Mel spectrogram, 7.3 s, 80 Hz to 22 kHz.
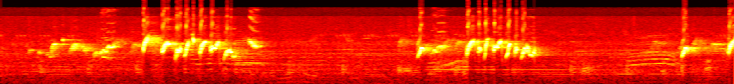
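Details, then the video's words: Red-whiskered bulbul song played to train young birds, Sông kon style: three bursts of quick chirpy whistled notes about every two and a half seconds, with softer sliding notes between and faint clicks. "Chào mào hót: 35 phút Luyện giọng Sông kon mỗi ngày! เสียงฝึกลูกนก | นกปรอดหัวโขน"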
